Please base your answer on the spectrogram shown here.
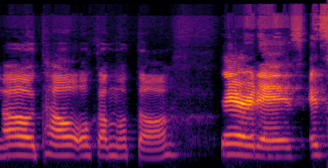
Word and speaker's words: Tao Okamoto: And, I feel like you can help me pronounce this name. Oh, Tao Okamoto.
